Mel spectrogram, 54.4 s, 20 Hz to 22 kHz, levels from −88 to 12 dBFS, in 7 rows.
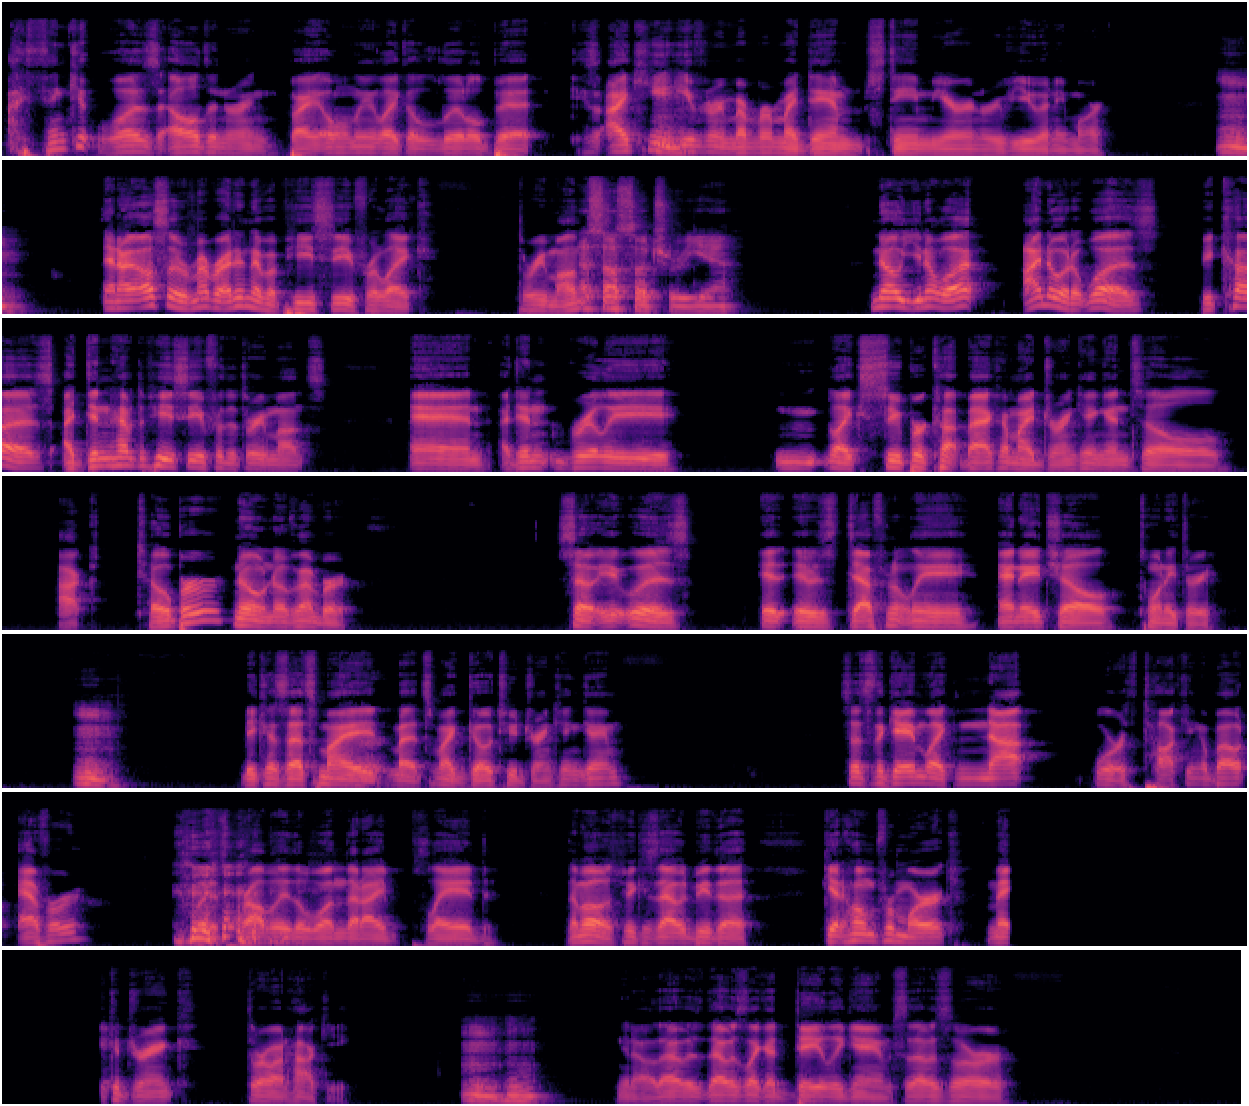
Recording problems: audio cutting out; at 45 s for 2 s

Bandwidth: 14.5 kHz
